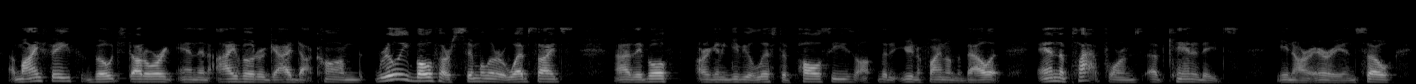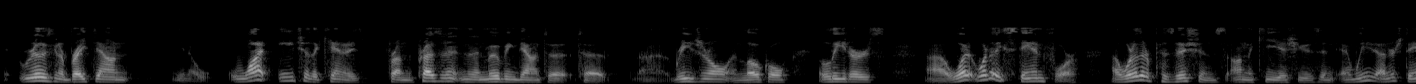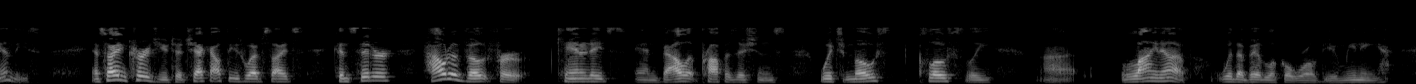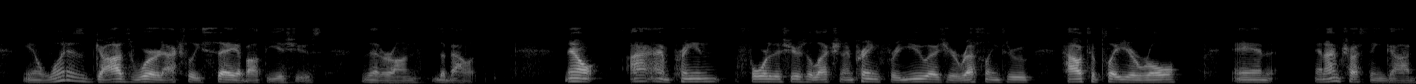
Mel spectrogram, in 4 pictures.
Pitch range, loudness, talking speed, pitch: 110-140 Hz, -34 LUFS, 170 wpm, 120 Hz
